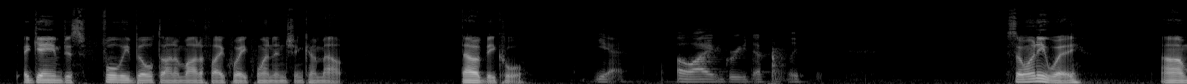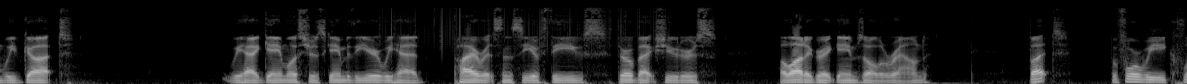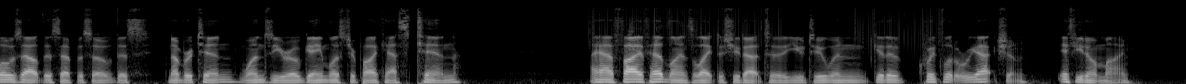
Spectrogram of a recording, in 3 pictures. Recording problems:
crackling; faint; from 16 to 19 s, from 30 to 32 s and at 32 s; 25 dB below the speech

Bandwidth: 14.5 kHz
